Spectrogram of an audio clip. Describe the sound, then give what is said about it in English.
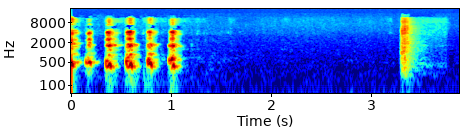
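A voice mimics the tiny, dainty sneeze some people make, like a little mouse hiccup: five quick, squeaky hiccup-like bursts in a rapid row, then a pause and one short, breathy puff, fairly soft. “Like this little mouse hiccup. They don't really sneeze. They're just like making this sound. Was that a real sneeze?”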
